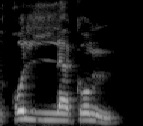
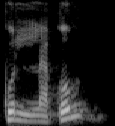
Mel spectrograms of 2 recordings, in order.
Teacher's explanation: bertemunya antara lam yang sakin bertemu dengan lam yang berharokat, maka dia diidghamkan dikarenakan tamatsul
